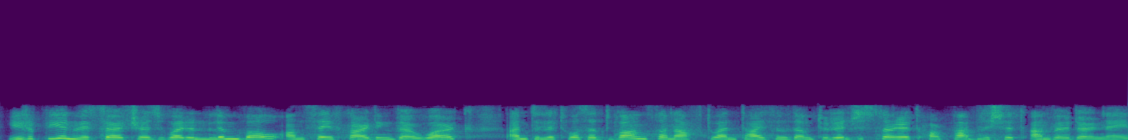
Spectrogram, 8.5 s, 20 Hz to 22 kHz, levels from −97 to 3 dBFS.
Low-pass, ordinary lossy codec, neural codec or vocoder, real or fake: 5.4 kHz; AAC, 24 kbps; codec, 16 kHz, 1 kbps, FunCodec, trained on LibriTTS, 50 frames a second; fake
